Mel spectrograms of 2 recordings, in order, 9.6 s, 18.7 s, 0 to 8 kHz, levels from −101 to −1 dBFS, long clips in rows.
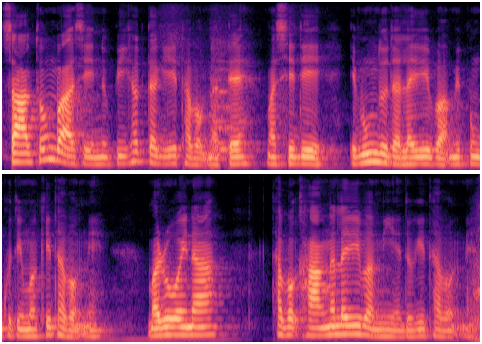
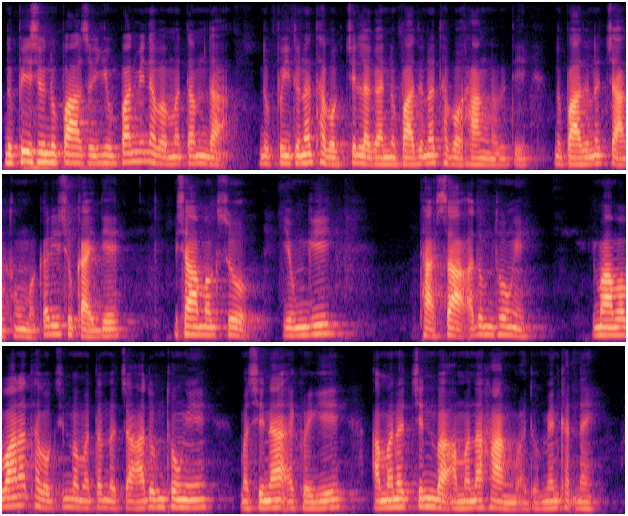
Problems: none marked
